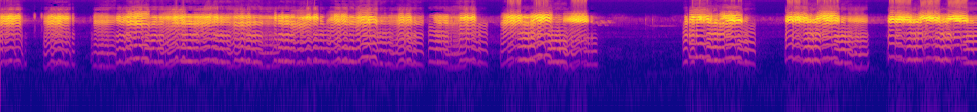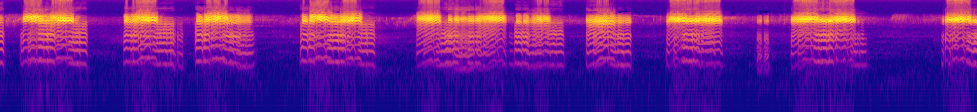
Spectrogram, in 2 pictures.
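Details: Bat calling nearly continuously, a long string of buzzy, rapidly pulsed squeaks broken into many short bursts with only brief silences between them.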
